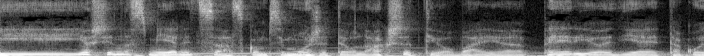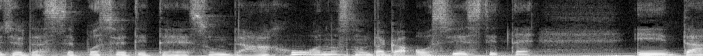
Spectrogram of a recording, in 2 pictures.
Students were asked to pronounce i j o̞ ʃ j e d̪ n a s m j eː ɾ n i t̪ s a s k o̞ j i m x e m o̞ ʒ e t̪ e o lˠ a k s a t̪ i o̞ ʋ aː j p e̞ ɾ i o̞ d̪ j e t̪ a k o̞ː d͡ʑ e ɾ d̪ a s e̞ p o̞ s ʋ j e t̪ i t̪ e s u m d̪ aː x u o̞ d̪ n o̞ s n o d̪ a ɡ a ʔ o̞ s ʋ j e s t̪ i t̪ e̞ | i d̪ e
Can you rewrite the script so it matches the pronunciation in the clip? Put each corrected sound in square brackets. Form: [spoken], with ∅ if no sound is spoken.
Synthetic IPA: i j o̞ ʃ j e d̪ n a s m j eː ɾ n i t̪ s a s k o̞ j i m [s] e m o̞ ʒ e t̪ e o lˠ a k [ʃ] a t̪ i o̞ ʋ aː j p e̞ ɾ i o̞ d̪ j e t̪ a k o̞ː d͡ʑ e ɾ d̪ a s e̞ p o̞ s ʋ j e t̪ i t̪ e s u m d̪ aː x u o̞ d̪ n o̞ s n o d̪ a ɡ a ʔ o̞ s ʋ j e s t̪ i t̪ e̞ | i d̪ [a]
